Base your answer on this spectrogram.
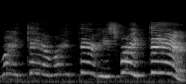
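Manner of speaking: thrilled screaming, very high pitched. Speaker acts out what she screamed at the time, retelling excited screaming. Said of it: "but I'm just screaming".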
